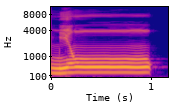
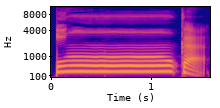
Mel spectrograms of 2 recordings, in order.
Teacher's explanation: dia Ming kuat dengungannya ya tapi karena Q itu Huruf tebal Q itu Huruf tebal maka dengungan engnya itu beda dengan dengungan Kaf kalau Kaf dia tipis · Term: ikhfa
